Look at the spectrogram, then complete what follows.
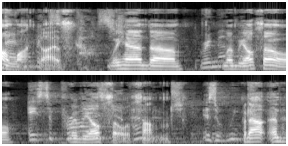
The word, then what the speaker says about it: Levioso: We had Levioso or something. And the pronunciation, guys, is LB. No, not LB. LEVIOSO.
